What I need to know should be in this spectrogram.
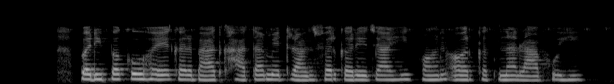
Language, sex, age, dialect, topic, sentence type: Chhattisgarhi, female, 18-24, Northern/Bhandar, banking, question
